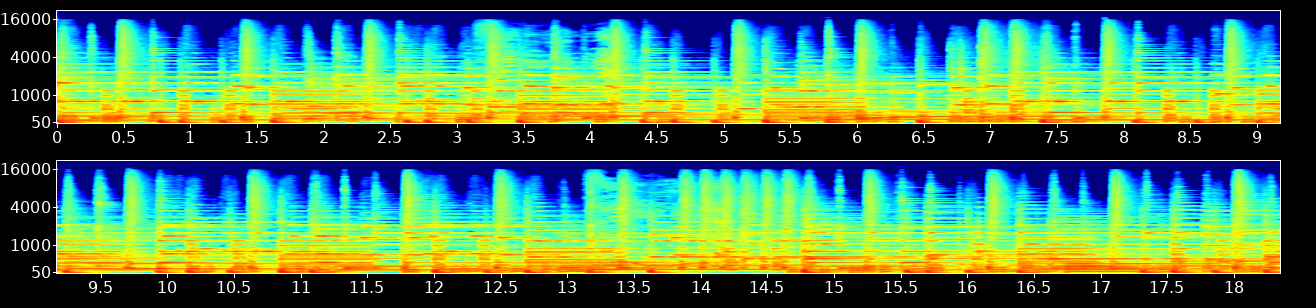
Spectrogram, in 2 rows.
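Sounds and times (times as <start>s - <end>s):
battle music: 0.0s - 18.3s.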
